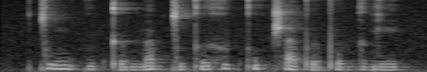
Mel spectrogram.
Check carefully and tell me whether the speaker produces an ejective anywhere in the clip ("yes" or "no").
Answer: yes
